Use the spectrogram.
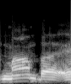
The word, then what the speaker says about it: mamba: it's pronounced mamba, and it's called Mamba.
